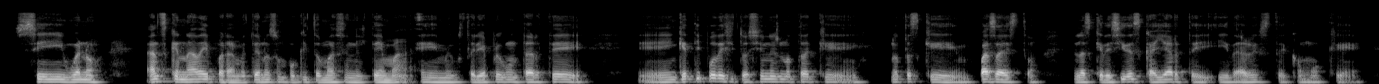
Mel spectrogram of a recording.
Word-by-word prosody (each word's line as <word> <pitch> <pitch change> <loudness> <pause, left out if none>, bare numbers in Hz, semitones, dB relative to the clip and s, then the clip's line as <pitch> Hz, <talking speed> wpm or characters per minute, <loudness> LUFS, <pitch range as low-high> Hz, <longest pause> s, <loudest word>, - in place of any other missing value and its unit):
Sí, 115 -1 +2
bueno, 110 -1 +3 0.4
antes 130 +1 +2
que 125 - +2
nada 115 +1 +4
y - - +4
para 105 -5 0
meternos 110 +3 0
un 110 -2 -4
poquito 100 0 -3
más 105 +1 +1
en 100 -1 0
el 100 0 -4
tema, 100 +2 +1
eh, 105 -2 -1
me 100 0 +1
gustaría 105 0 0
preguntarte. 110 -1 0 0.5
¿En 110 +1 -2
qué 125 - +3
tipo 140 +4 +2
de 140 - +5
situaciones 125 0 -2
nota 120 0 -2
que 115 -2 -6 0.3
notas 120 +3 -4
que 105 -5 -1 0.2
pasa 120 -2 +6
esto? 105 -1 -5 0.3
En - - -3
las 105 0 +2
que - - -1
decides 120 +5 +1
callarte, 115 -2 0
y 105 -1 -3
dar, 110 -1 0
este, 105 -1 -7
como 105 -1 -7
que 105 0 -11
110 Hz, 170 wpm, -22 LUFS, 105-115 Hz, 0.5 s, pasa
